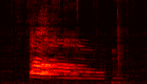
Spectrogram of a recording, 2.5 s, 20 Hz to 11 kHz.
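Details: Nervous ear-tipped cat Chanta, sheltered from a September 2020 typhoon in an Okinawa bathroom, gives a single loud, long meow that slowly falls in pitch, followed by a faint short sound.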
